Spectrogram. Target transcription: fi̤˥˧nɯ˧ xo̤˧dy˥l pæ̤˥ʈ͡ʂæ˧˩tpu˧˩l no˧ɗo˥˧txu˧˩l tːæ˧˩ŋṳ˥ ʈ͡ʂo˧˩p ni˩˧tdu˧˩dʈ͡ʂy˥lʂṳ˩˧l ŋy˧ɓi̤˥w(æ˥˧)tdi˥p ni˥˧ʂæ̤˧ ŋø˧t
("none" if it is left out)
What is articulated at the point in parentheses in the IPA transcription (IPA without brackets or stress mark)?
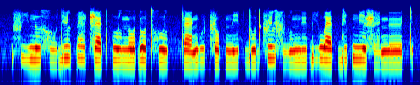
æ˥˧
